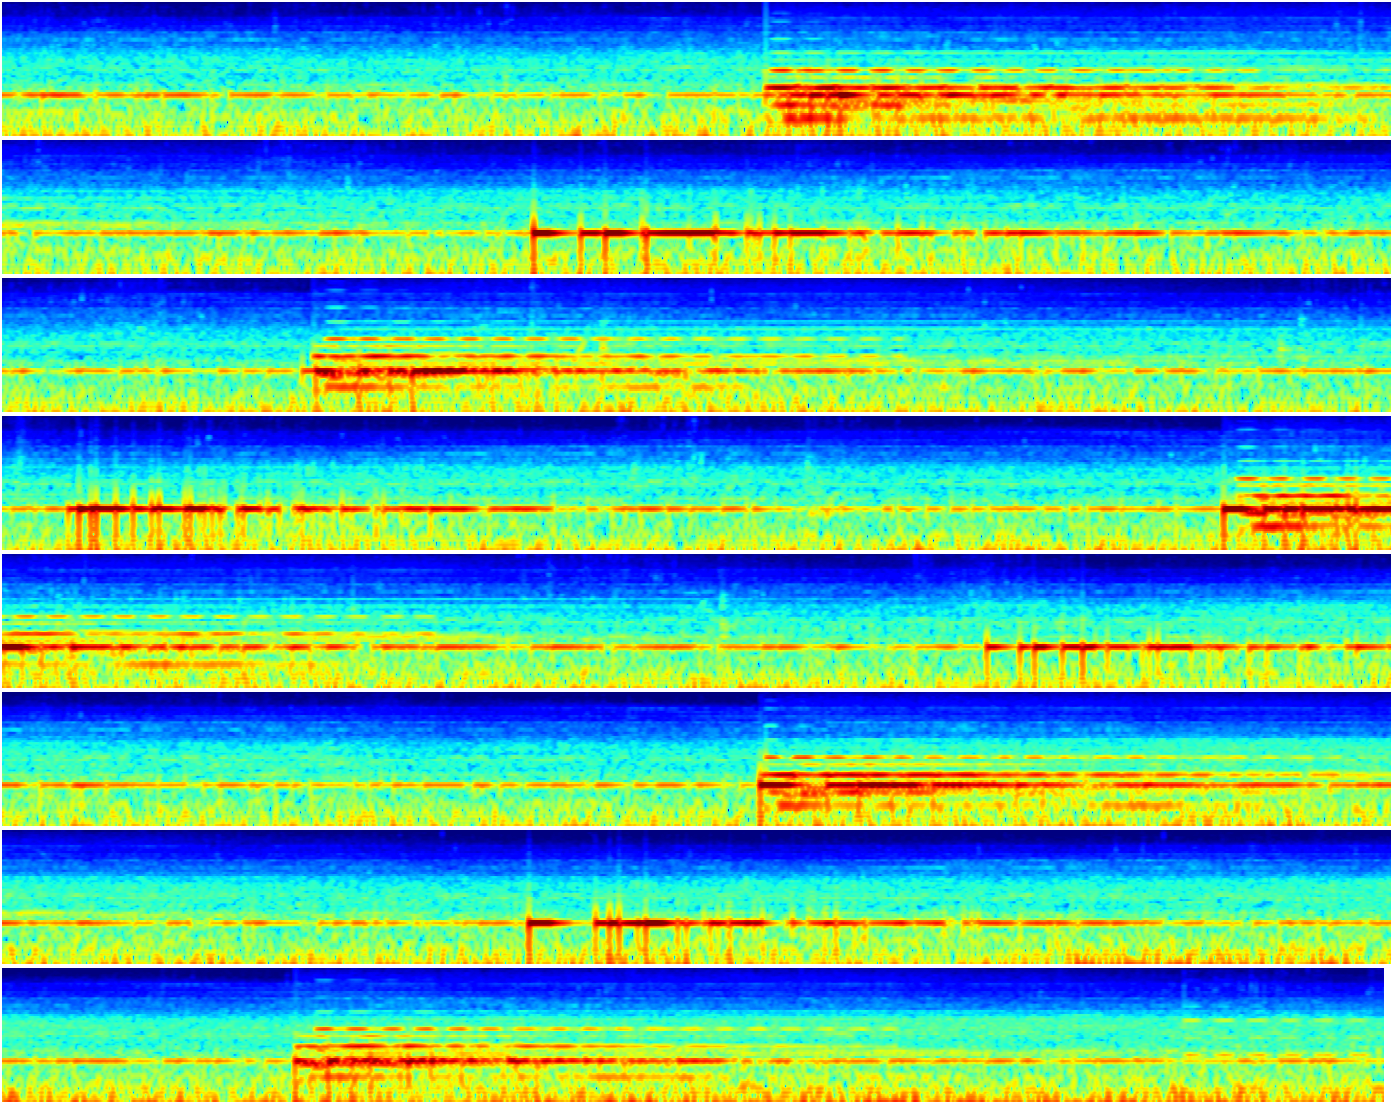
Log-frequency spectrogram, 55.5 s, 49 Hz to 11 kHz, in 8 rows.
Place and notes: cologne, rheinseilbahn, klanginstallation 3klangreise
temporäre klanginstallation dreiklangreise
ort: koeln, rheinseilbahn
anlass: 50jähriges jubiläum der seilbahn
projekt im rahmen und auftrag der musiktriennale - koeln - fs - sound in public spaces
frühjahr 2007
